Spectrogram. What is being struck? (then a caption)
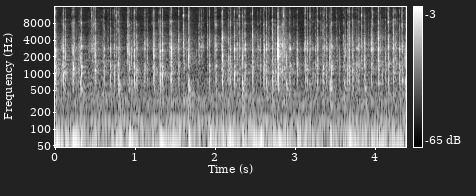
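Plastic mechanical keyboard. Both hands type rapidly with the fingertips on a plastic mechanical keyboard resting on a felt mat. Dense, quiet keystrokes form a fast stream of short, bright clicks that die away almost instantly, with little low-end thump and a peak around 3 kHz.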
